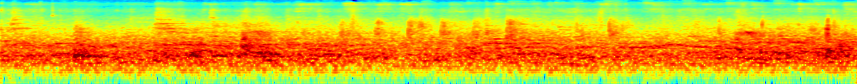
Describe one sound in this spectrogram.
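A young man speaks calmly through a microphone in a large echoing hall.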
